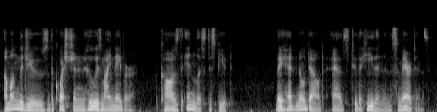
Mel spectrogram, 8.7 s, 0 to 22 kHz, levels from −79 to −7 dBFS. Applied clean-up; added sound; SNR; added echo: none; none; none; none.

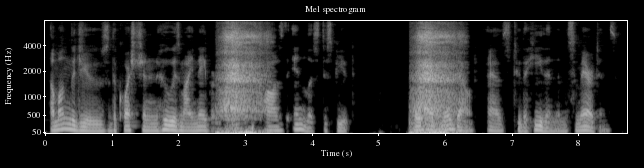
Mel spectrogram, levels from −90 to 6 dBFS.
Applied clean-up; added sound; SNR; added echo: classical method Wiener filter.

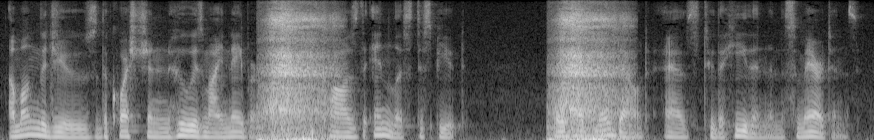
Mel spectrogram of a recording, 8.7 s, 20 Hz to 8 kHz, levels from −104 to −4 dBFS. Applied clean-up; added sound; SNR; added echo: none; Breathing; -4 dB; none.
